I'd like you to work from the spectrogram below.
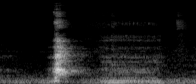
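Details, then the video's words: Dog making a sound described as laughing: one short sharp bark followed by a low rumbling growl lasting about half a second, then quiet. "Dog laughing"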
